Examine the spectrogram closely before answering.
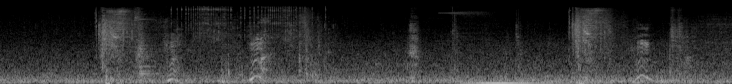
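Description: A rope launcher fires and a cable whizzes.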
